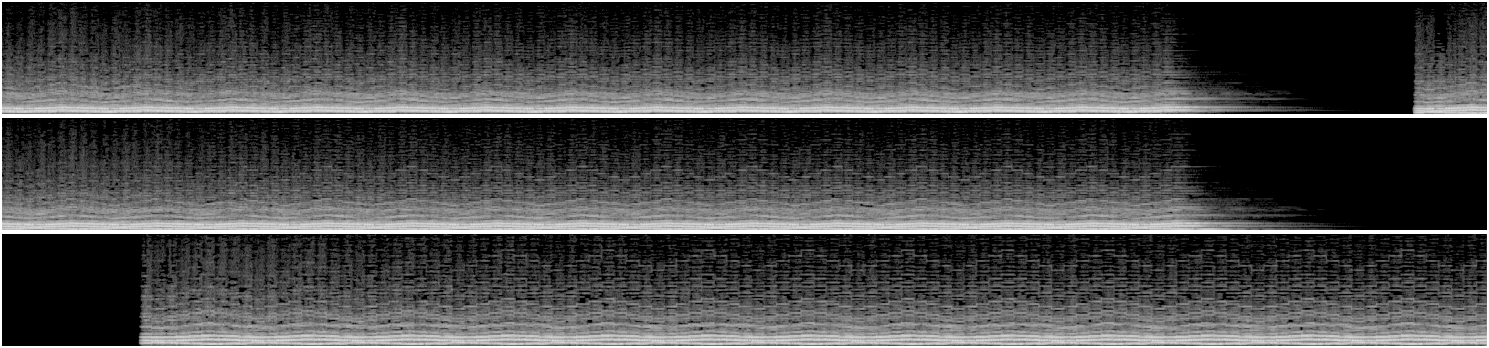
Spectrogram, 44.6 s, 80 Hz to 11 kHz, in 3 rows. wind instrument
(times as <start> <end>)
31.1 44.5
